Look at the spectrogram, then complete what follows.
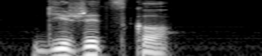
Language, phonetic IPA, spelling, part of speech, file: Polish, [ɟiˈʒɨt͡skɔ], Giżycko, proper noun, Pl-Giżycko.ogg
